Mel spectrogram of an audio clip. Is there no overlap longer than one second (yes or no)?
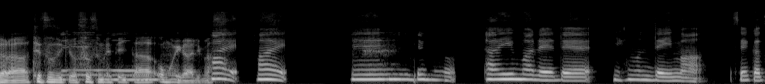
no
